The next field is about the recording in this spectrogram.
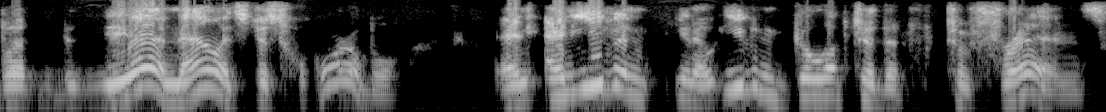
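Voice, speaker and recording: This man talks at a moderate pace with an American accent and a high pitch. His pitch swings very widely, and the sound is dry and close with no echo. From Washington D.C. area. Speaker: musician. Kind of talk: casual chat.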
